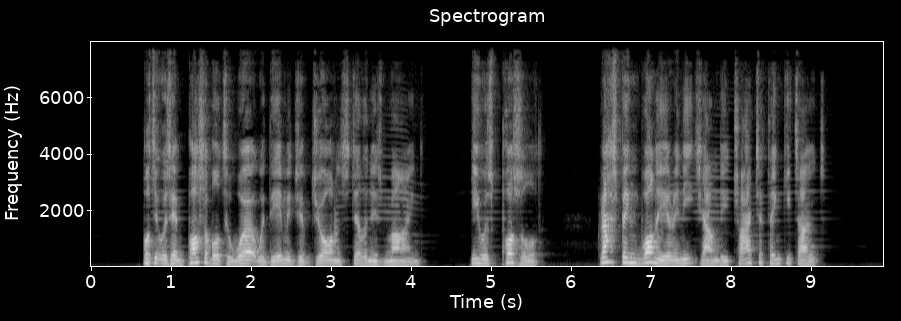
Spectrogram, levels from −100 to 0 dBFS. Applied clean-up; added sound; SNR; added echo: neural mask model DeepFilterNet 3.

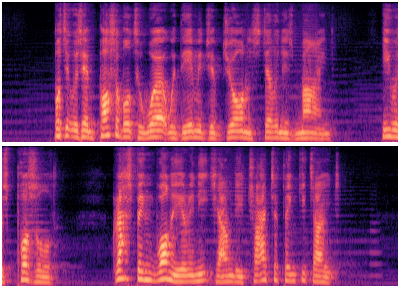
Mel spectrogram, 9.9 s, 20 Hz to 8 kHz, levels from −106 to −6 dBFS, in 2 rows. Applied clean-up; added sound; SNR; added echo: neural separator model SepFormer DNS4.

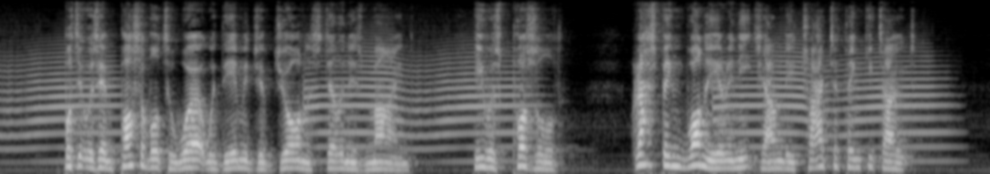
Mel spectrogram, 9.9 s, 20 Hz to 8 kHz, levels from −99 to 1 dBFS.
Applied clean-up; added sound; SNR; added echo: none; Trumpet; 13 dB; reverberation time 0.3 s.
